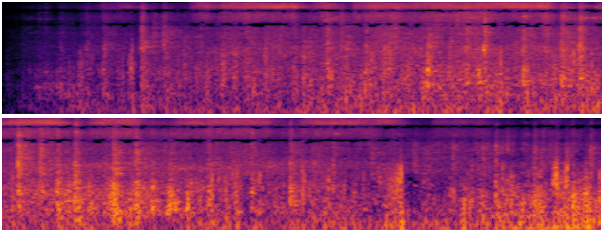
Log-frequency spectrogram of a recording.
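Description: Passenger train running on the rails, heard from a coach window: a steady rumble with wheels clicking over the rail joints. It fades in over the first two seconds.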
